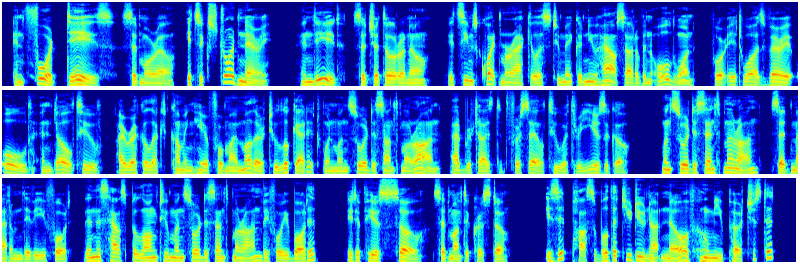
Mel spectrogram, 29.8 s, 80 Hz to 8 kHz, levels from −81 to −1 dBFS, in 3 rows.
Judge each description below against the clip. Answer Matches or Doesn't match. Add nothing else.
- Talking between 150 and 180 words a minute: Doesn't match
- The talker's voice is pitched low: Matches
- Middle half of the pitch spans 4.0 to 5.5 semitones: Doesn't match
